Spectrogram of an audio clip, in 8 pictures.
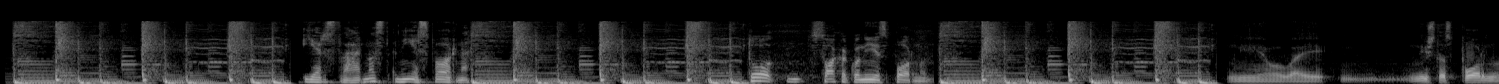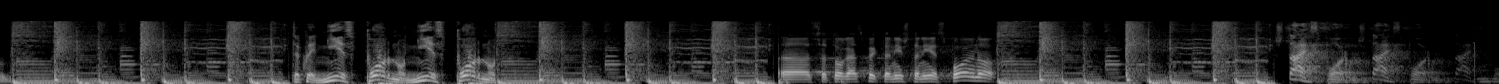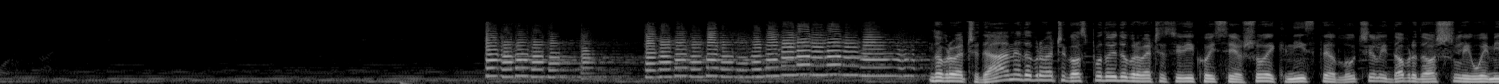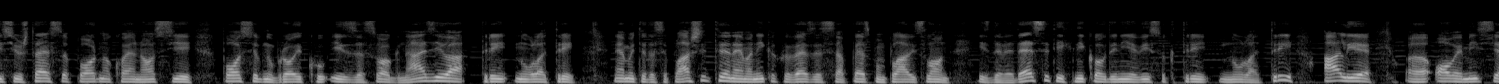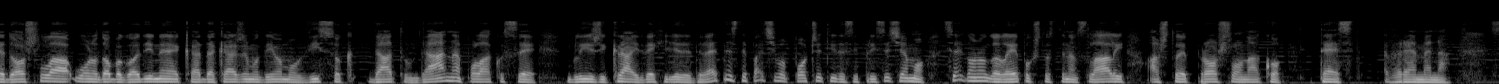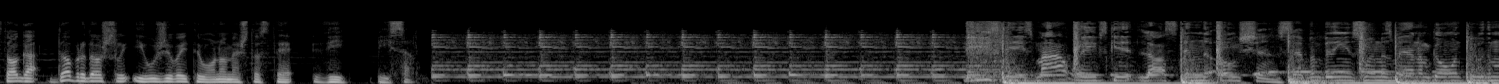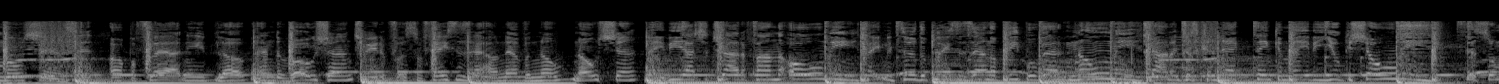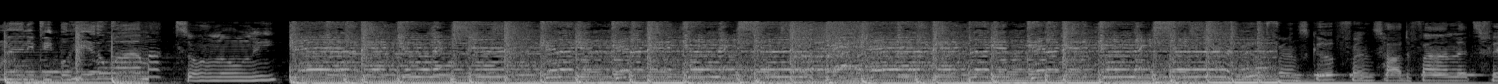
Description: Радијски актуелно - забавни кабаре интерактивног карактера.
